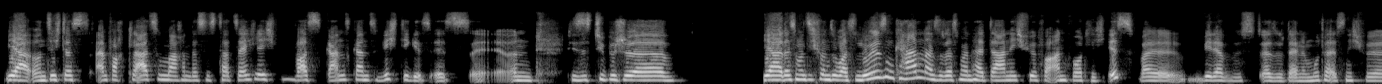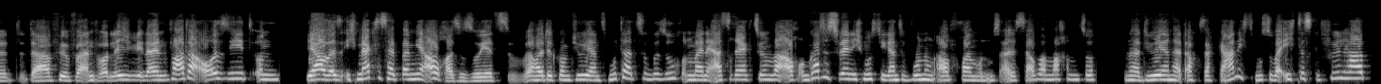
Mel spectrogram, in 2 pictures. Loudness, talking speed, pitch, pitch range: -17 LUFS, 225 wpm, 210 Hz, 195-225 Hz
